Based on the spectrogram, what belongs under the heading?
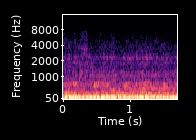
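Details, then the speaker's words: All-original 1976 Ford F-250 Custom V8 at idle with Flowmaster mufflers, no exhaust or manifold leaks, no belt squeal: deep, even low rumble with no ticks, hiss or squeal. Healthy, smooth idle. "Got a great rumble."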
